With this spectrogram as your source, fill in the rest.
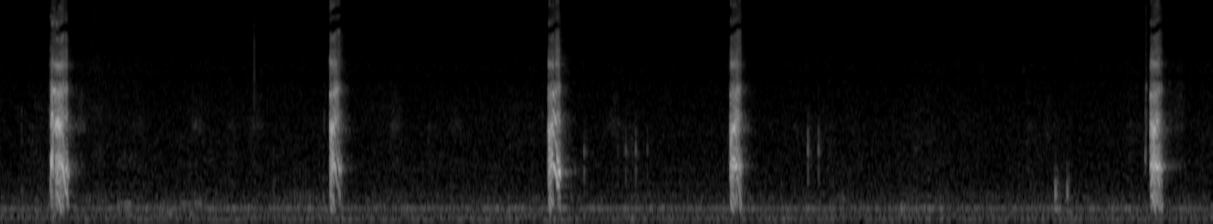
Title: When hiccups don't let you sleep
